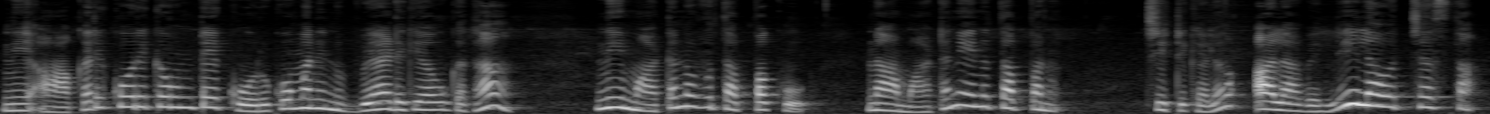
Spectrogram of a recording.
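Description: Woman as a quick-witted, pleading village man, unhurried. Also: fairly high pitch, very animated, mellow. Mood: persuasive.

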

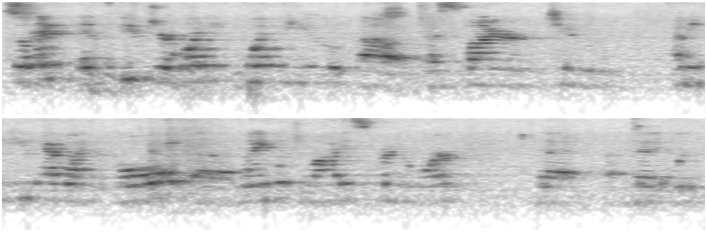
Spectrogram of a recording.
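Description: A woman's voice: fairly high pitch, lively intonation, measured pace, a little hiss or hum. A woman moderating a live audience Q&A, putting direct, conversational questions to the guest. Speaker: event moderator. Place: large event hall. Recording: echoey hall from far off.

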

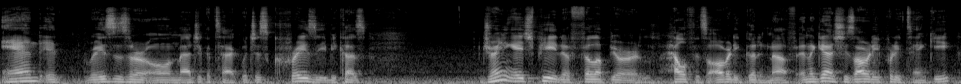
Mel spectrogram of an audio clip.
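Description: Low-voiced man giving casual game commentary. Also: moderate pace, fairly bright tone, a little hiss or hum. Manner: informal, thinking aloud while playing. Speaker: gameplay video creator.

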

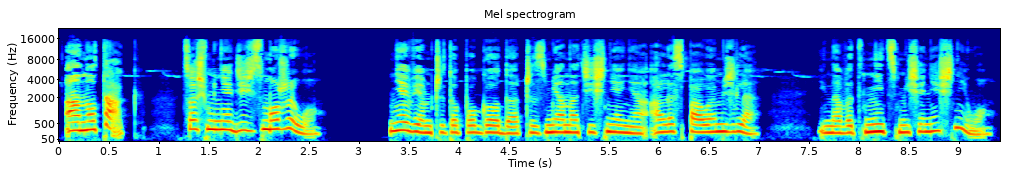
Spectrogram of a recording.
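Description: A woman's voice: a little high, a little mellow, no echo. A woman voicing a kindly, sleepy old male badger baker in a children's story, musing wearily. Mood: weary, puzzled. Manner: weary, sighing, slow musing.

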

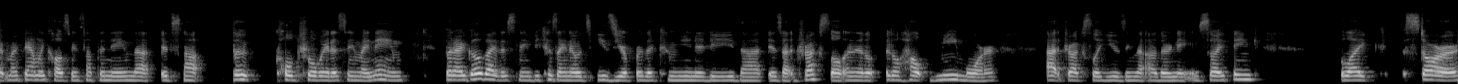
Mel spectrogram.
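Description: A woman's voice: mid-range voice, flat delivery, normal speed, a little mellow. A young woman student sharing a personal reflection over a video call from her room, earnest and full of fillers. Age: young adult. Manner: earnest, uses many fillers. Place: bedroom, indoors.

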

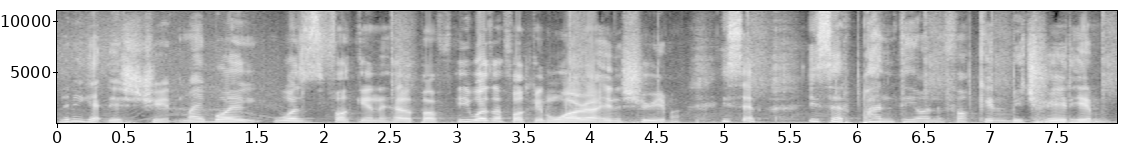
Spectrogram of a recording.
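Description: A man's voice: fairly high pitch, moderate pace, soft background music. A man in his thirties giving casual, slangy, profane reaction commentary as a video host, close on a desk microphone. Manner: slangy, profane, animated with hands. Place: small home room, indoors. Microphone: desk microphone on boom arm, close.

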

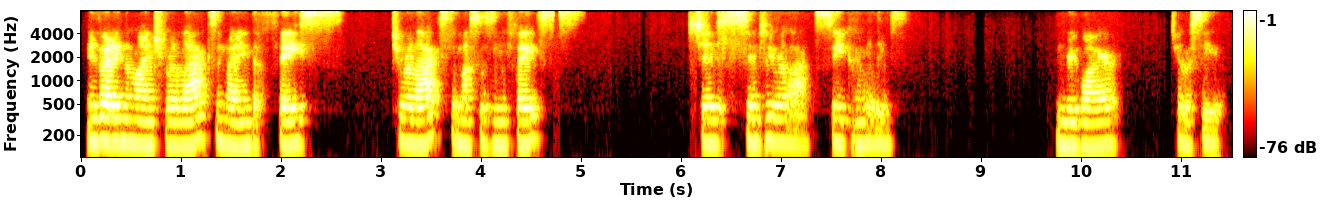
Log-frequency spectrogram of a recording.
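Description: A woman leading a guided meditation in a soothing, calming way, with slow, deliberate phrases and long pauses. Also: sits low, creaky. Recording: roomy echo, distant from mic.

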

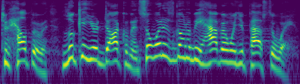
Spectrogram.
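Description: A middle-aged man with a Costa Rican accent, a native Spanish speaker, teaches a church class. His voice sits a little high and is quite soft-edged and mellow. He talks conversationally, putting questions to his listeners as he goes. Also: sing-song, fast, lo-fi sound. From Costa Rica. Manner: conversational, anecdotal, rhetorical questions. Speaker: Sabbath school teacher. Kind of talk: church lesson to a congregation. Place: large church sanctuary, standing before pews.

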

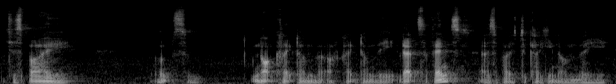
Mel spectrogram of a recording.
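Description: A man casually narrating a software screen recording, thinking aloud with frequent ums and self-corrections. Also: extremely low pitch, creaky. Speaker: software tutorial presenter.

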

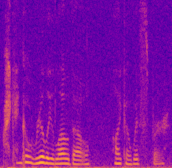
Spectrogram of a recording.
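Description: A woman streaming a game, chatting casually and softly, a little nasal, her voice pitched up, with small laughs between remarks. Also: fairly even intonation, moderate pace, slight background noise, rough recording. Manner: soft-spoken, chatty, frequent small laughs; voice pitched up from her natural register.

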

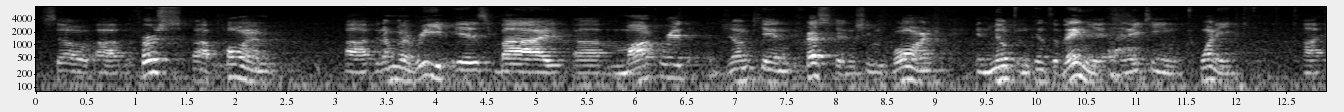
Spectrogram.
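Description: An older man reading poetry at a podium, first chatting haltingly with many fillers, then reciting slowly and gravely. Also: medium pitch. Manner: slow, declamatory recitation. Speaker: poetry reader. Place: conference room with lectern. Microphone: podium mic, from a far camera. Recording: roomy, distant, noisy room recording.

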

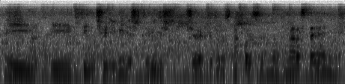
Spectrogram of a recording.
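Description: A tired man in his thirties from Kyiv giving a casual, halting eyewitness account as an interviewee, repeating and restarting his words. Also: on the low side. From Kyiv, Ukraine. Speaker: interviewee, musician. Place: cafe-like booth indoors. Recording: muffled lo-fi webcast, loud background noise.

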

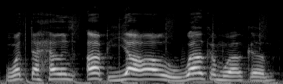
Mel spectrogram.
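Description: A young woman streaming from a small bedroom, her voice hoarse and a little rough today. She talks casually into a headset with a bubbly, effusive warmth, pitched somewhat high, and soft music runs faintly behind her. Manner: bubbly, effusive, quick swings to excited squeals. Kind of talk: casual live-stream chat thanking viewers.

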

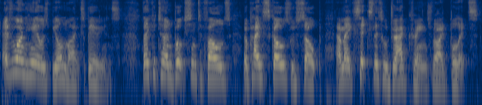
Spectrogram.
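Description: Story narrator, mid-range pitch, reading first-person fiction audiobook-style. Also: animated, moderate pace.

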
